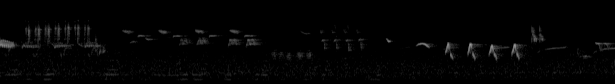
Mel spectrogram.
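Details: Common nightingale, described as one bird voicing a flock's worth of calls, sings varied phrases: dry rattling bursts, short whistled slurs, a brief low trill, then a series of sharp, upward-flicking notes over a faint background hiss.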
